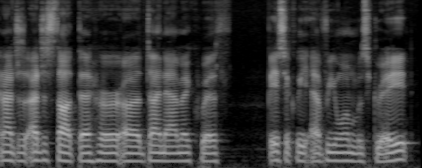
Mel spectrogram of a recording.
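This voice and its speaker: A man's voice: fairly low pitch, brisk, dry recording. Man giving opinions on a dry podcast. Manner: relaxed, opinionated, some hesitations. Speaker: podcast co-host. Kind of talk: casual movie review chat.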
